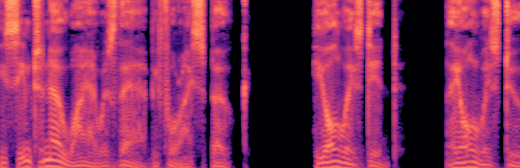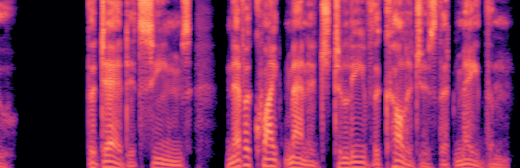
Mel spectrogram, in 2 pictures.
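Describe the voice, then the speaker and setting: A man narrating a scripted first-person detective story in a measured, reflective, literary manner. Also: extremely low pitch, sing-song, husky, no room sound, studio quality.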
